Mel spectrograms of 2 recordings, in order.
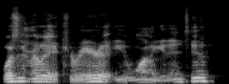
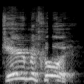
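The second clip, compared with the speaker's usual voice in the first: mock scolding; 8 semitones higher, 11 dB louder than usual. Mock scolding by full name.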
